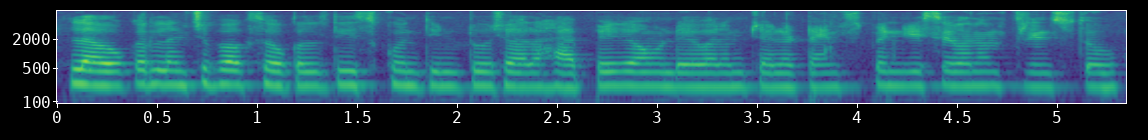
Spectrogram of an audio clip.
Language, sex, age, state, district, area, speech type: Telugu, female, 18-30, Andhra Pradesh, Sri Balaji, rural, spontaneous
